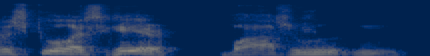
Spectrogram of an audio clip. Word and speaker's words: Bas Rutten: It's the same with Bas Rutten. That's official. That's how you pronounce it. It doesn't sound as cool as here. Bas Rutten.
